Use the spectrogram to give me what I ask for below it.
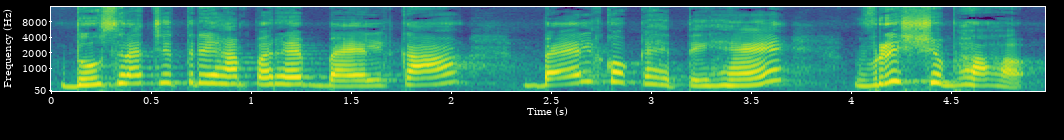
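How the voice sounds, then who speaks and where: A woman's voice: high voice, animated, fairly bright tone. A woman tutor, explaining a lesson and carefully pronouncing words one by one. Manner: slow, careful word-by-word pronunciation drills.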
